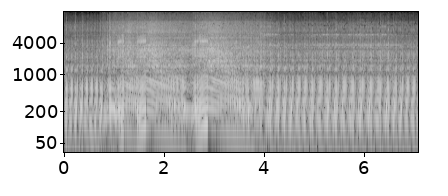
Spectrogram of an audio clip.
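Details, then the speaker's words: Vintage two-stroke chainsaw, warmed up. It blips cleanly up and down, then settles into a steady idle without bogging or loading up; low end normal. "so see that sounds pretty good we got we got good throttle response and it's idling without loading up"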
